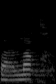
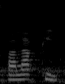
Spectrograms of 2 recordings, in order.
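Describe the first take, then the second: First: The word ends on a stopped final consonant. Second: The word ends with an added final vowel. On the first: The speaker calls it right. "karena dibaca waqaf maka menjadi dibaca mati" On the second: The speaker calls it wrong. "bukan falaki"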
